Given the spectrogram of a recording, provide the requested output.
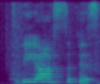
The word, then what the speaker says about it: Theosophists: So not theologians, but Theosophists. It's Theo. S-O-Phist. P-H-I-S-T. Theosophist.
